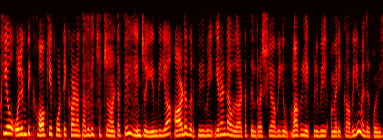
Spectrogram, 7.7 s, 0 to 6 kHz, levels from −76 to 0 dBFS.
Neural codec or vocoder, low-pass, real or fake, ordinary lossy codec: autoencoder, 48 kHz, 32 numbers a frame, DAC-VAE, trained on Japanese speech; 5.4 kHz; fake; none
